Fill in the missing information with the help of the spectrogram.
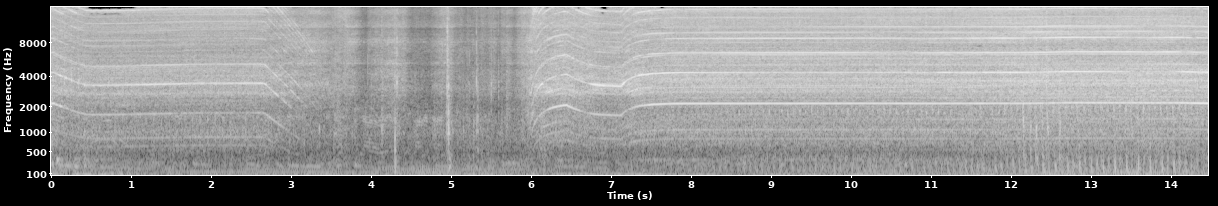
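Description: Electric paddle mixer churning smooth-finish stucco in a five-gallon bucket, the motor giving a steady whine. About three seconds in it winds down and stops, with a couple of knocks during the pause. It spins back up about six seconds in and runs steadily.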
